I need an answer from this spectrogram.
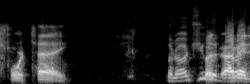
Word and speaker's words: Forte: is in it or Fort the Forte well it's really Fort but Forte and 't more be yeah he says Forte but actually the correct pronunciation is Fort but like know mean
